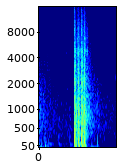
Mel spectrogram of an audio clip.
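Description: A short machine-gun burst rips out in an Arma 3 World War II winter battle, roughly four rapid shots fired close by, then fading into quiet ambience.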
